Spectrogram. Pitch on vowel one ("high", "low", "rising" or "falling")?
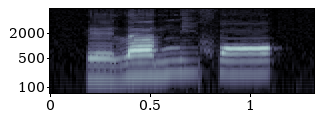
low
